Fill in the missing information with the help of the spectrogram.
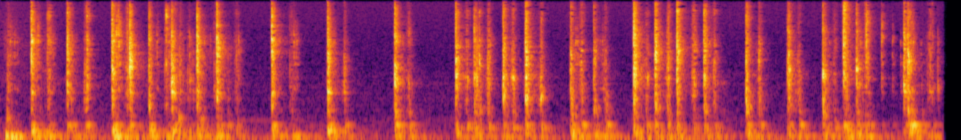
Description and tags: Keyboard Typing
Typing on a keyboard
typing, keyboard, type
